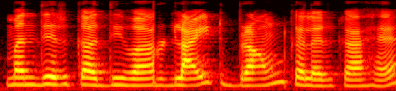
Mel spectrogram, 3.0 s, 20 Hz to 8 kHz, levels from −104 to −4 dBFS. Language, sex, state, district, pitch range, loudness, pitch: Hindi, female, Maharashtra, Pune, 210-235 Hz, -32 LUFS, 220 Hz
